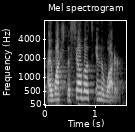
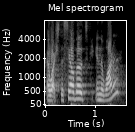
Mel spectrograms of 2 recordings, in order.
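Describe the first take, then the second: First: The pitch starts high and falls at the end. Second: The pitch starts low and rises at the end. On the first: The speaker sounds confident and committed. The speaker calls it right. "the typical downward inflection starts high, ends low. Sounds like this" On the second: The speaker sounds less sure and less mature. The speaker calls it wrong. "the upward inflection does the exact opposite"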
